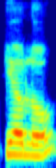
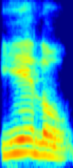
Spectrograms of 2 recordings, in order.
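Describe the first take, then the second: First: The first syllable sounds like 'yo'. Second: The first syllable sounds like 'yeh'. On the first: "আমরা ইয়োলো বলি" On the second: "ইয়েলো উচ্চারণ"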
